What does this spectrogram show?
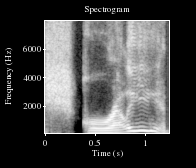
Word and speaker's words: Shkreli: let's have the conversation but martin shkreli martin shkreli that's the pronunciation martin sure um that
